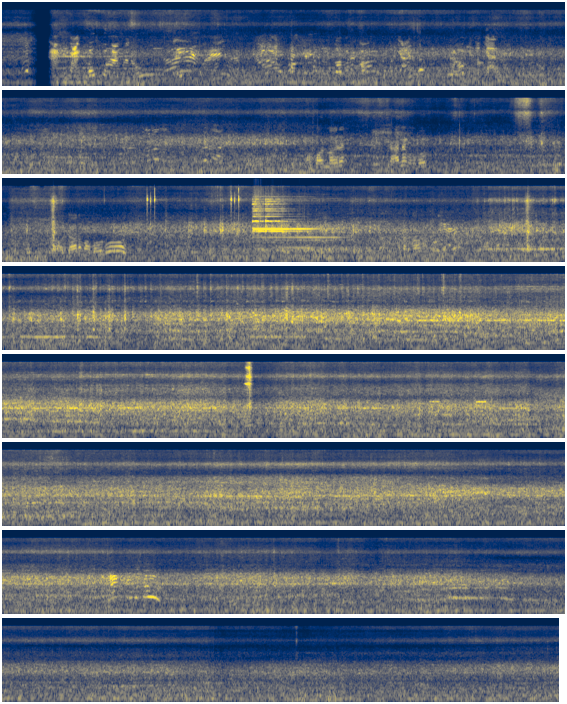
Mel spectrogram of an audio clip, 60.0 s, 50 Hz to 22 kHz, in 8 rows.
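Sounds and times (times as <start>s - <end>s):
combine harvester engine drone: 0.0s - 59.9s
people's voices: 0.1s - 56.7s.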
